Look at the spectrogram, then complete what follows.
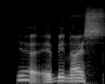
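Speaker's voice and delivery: voice cracking. Speaker talks while playing a game, voice cracking. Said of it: "my voice cracked".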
